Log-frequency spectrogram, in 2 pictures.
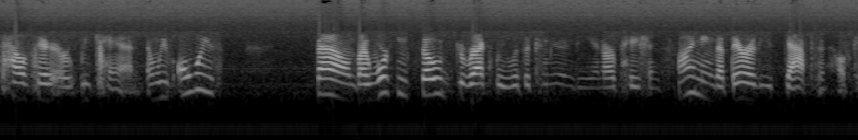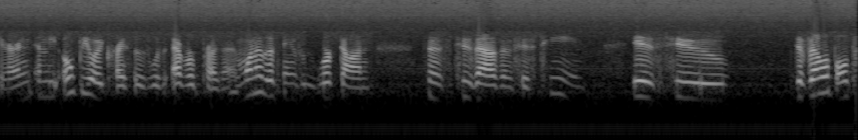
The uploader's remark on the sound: called in to SmallCapVoice.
